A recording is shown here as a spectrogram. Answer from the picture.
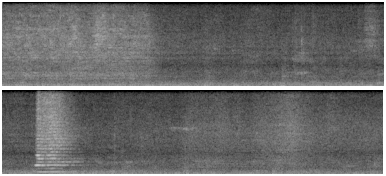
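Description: Railway carriage running along the track, a steady rumble heard from inside the coach. About four seconds in, the locomotive gives one short toot.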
